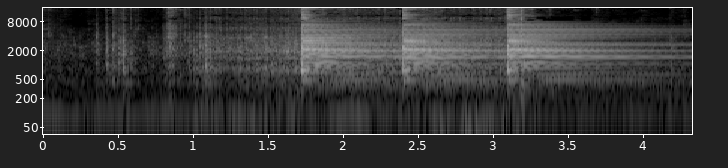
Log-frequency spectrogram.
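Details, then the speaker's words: Clock with Waterbury Clock Company movement stamped Seth Thomas, worn bushings, fitted with a replacement gong from another old clock after the rusty original sounded horrible: three clear gong strokes about a second apart, ringing cleanly, a normal strike. "And here it is, back to as normal as it can get."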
